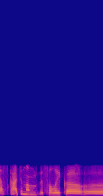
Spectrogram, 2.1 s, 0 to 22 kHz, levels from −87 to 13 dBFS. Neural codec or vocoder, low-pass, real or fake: none; 3.6 kHz; real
